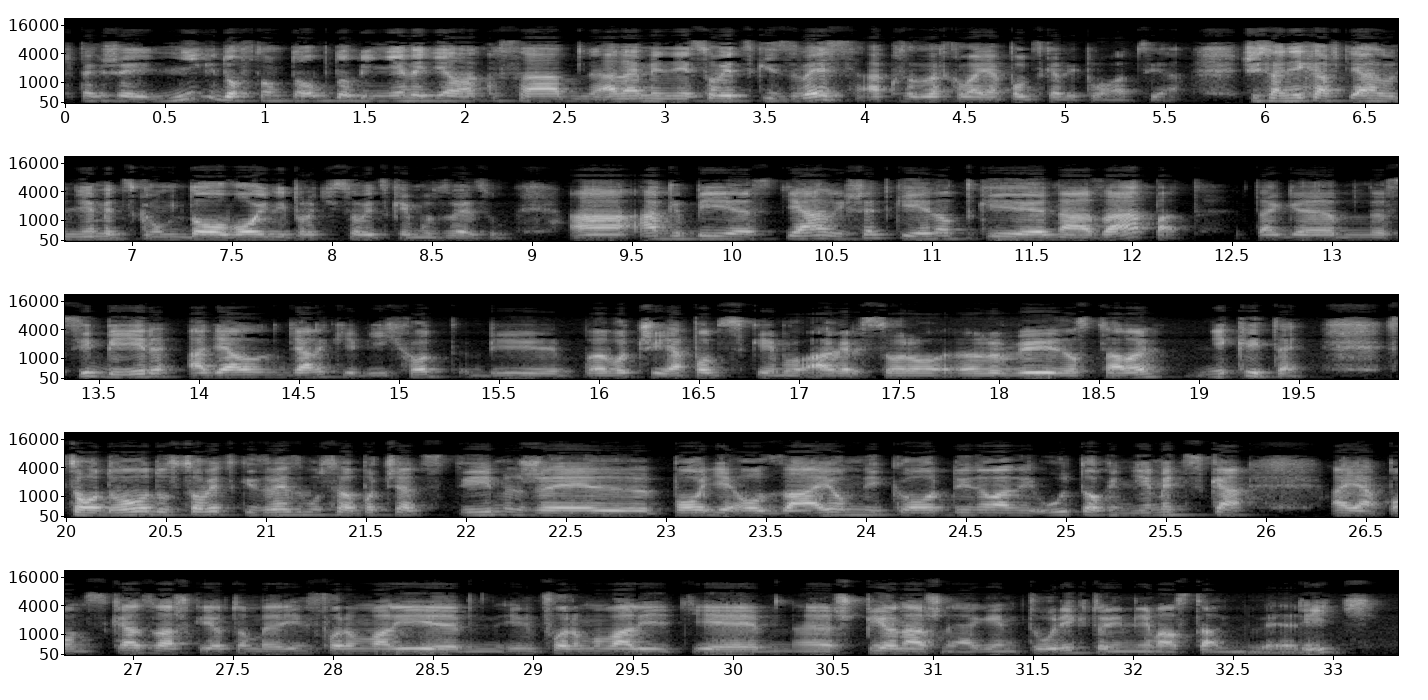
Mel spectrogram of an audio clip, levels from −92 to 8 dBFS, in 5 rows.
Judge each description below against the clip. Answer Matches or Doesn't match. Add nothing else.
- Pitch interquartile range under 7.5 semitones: Matches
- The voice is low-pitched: Matches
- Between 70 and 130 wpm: Doesn't match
